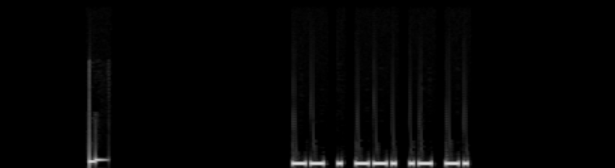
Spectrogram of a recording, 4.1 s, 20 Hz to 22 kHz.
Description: Morse code, heard as a keyed tone, about 40 wpm, 700 Hz. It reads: MEGAN
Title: USA Common Names - 40wpm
